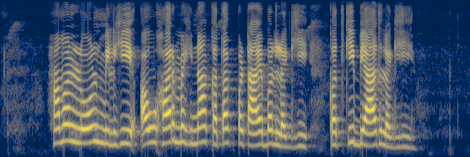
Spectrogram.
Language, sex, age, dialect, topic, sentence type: Chhattisgarhi, female, 41-45, Eastern, banking, question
